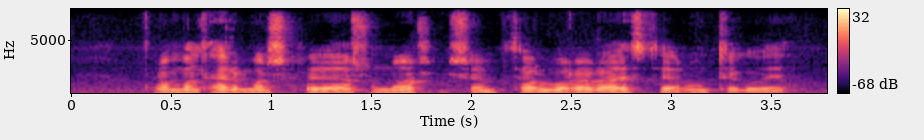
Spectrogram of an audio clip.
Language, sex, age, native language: Icelandic, male, 40-49, Icelandic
